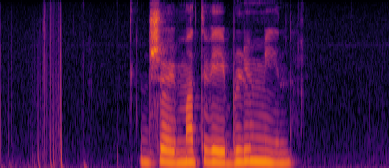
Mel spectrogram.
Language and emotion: Russian, angry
